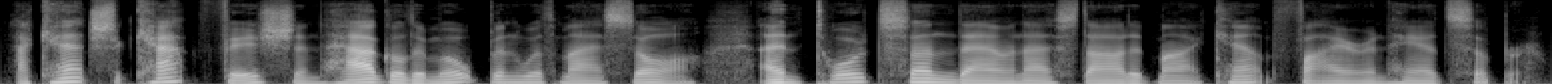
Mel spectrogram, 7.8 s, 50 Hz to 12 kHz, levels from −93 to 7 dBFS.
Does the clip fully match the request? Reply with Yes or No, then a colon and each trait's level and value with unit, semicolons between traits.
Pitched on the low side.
Yes: low, 115 Hz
